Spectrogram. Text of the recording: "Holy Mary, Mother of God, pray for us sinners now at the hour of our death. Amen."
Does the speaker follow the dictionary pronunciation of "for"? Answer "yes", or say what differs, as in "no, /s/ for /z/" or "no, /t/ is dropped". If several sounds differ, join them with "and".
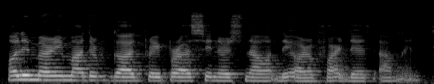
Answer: no, /p/ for /f/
